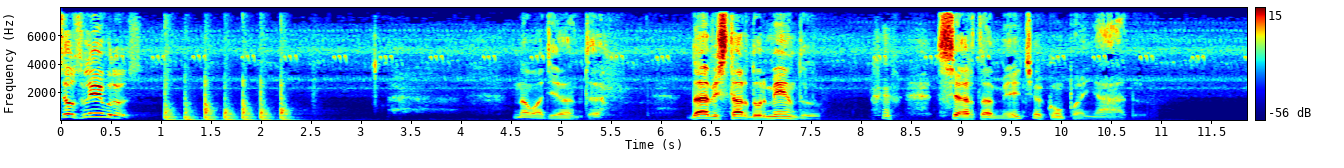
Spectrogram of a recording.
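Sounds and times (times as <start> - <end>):
speech: 0.0 - 0.9, 4.6 - 5.6, 6.3 - 10.9
knocking on a wooden door at night: 1.0 - 2.7.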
